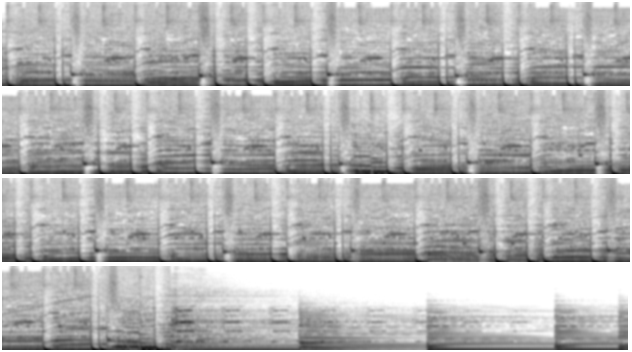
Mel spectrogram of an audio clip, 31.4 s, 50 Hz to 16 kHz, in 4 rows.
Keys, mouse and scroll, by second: 0.9 click, 2.2 Delete, 3.6 click, 4.1 Delete, 6.4 ctrl+s, 12.5 click, 16.3 s, 18.9 s, 20.6 click, 29.1 click.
